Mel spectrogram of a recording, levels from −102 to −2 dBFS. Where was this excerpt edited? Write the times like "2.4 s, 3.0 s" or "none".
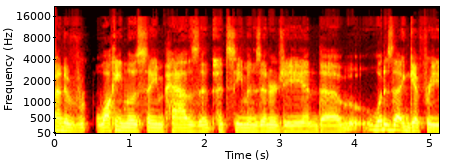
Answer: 0.9 s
